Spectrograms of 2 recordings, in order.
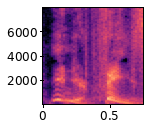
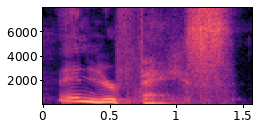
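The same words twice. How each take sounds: First: High gloating jab; in your face, pitched high; high taunt. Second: Slow, drawn-out savoring; slow repeat. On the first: Pretend. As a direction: fling it at Satan, high and cheeky. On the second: Shown as a demonstration. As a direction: stretch each word out slowly.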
